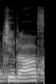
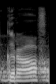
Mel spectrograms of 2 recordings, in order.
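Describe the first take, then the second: First: The first vowel is kept, said like 'jiraaf'. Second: The first vowel is dropped, said like 'graf'. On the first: The speaker calls it right. "जिराफ इसको कहते हैं" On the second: The speaker calls it wrong. "वो गलत है"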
